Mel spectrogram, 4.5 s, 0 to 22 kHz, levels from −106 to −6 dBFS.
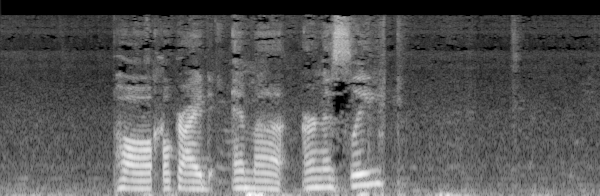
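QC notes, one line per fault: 1.13–1.32 s, frames out of order: two adjacent runs of about 96 ms arrived swapped and decoded that way, so the halves play exchanged, producing a garbled flutter.
2.88–3.08 s, frames out of order: the same swap of two neighbouring blocks of about 96 ms, which fits four 24 ms frames each. It causes reversed-order flutter, with no time lost.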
